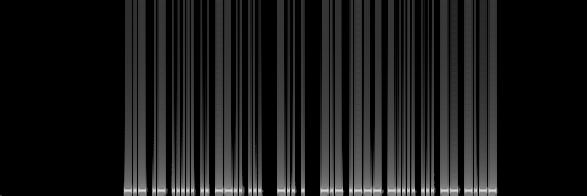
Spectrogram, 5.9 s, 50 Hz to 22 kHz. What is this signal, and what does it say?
Morse code, heard as a keyed tone, about 46 wpm, 700 Hz. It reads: KA5IZS DE KJ6SMY
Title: USA Callsign DE Callsign - 6 Characters - 50wpm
